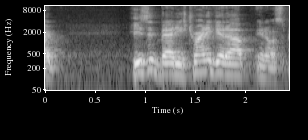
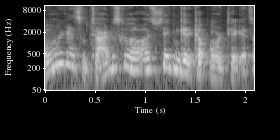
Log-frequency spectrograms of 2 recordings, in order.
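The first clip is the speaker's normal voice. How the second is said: higher, easygoing quoted reply; casual reply; 8 semitones higher, 4 dB quieter, faster than usual. Retold or imitated. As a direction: toss it off lightly in a higher voice. Acting out his casual reply to partner.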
